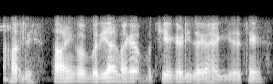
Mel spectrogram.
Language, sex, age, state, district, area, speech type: Punjabi, male, 18-30, Punjab, Hoshiarpur, urban, conversation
